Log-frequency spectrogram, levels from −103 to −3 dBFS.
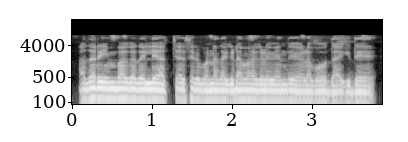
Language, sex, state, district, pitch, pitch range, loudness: Kannada, male, Karnataka, Koppal, 110 Hz, 100-115 Hz, -15 LUFS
